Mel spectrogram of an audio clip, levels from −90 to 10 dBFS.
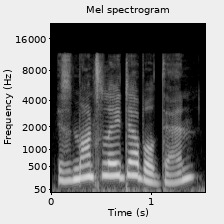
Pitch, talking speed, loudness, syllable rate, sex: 225 Hz, 155 wpm, -14 LUFS, 5.1 syllables/s, female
